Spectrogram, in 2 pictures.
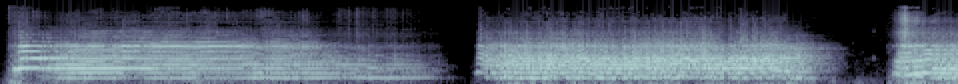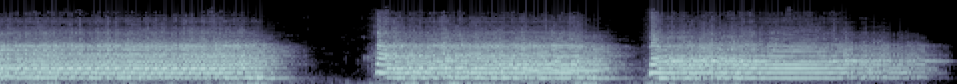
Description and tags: grazer call
A trumpeting roar-like sound I made by dragging a heavy metal chair across a cement floor. Edited in Audacity.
